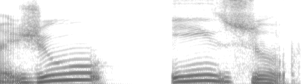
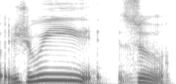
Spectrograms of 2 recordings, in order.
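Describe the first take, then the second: First: The u and i are split into two syllables. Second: The u and i are joined in one syllable. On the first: The speaker calls it right. "Não, é juízo. Ju, ju, e, zo" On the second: The speaker calls it wrong. "tenta fazer juízo"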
